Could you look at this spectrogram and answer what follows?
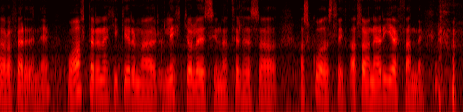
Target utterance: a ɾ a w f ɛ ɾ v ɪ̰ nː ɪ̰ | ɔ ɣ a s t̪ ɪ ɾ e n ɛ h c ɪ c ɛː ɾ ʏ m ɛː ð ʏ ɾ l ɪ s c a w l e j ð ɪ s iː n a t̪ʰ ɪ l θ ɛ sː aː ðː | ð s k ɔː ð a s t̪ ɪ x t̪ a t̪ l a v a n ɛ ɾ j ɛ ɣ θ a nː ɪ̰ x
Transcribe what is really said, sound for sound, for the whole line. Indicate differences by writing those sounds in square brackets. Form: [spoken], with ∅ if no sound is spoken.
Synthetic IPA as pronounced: a ɾ a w f ɛ ɾ [ð] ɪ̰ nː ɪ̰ | ɔ ɣ a [f] t̪ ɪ ɾ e n ɛ h c ɪ c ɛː ɾ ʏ m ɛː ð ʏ ɾ l ɪ [h] c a w l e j ð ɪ s iː n a t̪ʰ ɪ l θ ɛ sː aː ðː | ð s k ɔː ð a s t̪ ɪ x t̪ a t̪ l a v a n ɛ ɾ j ɛ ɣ θ a nː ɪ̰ x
